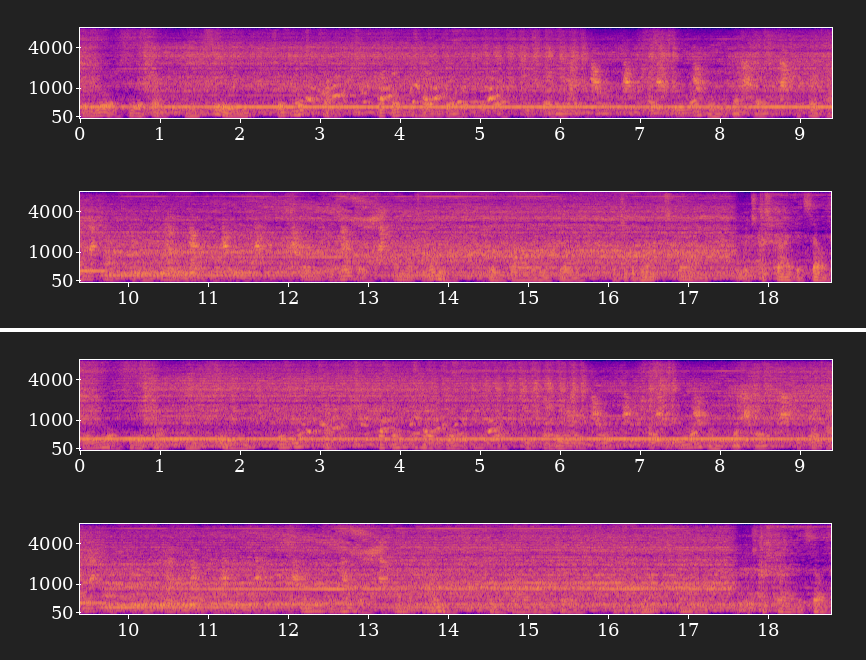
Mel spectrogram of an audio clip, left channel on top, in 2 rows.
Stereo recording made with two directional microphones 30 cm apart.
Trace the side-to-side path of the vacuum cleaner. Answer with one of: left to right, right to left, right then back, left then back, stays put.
stays put.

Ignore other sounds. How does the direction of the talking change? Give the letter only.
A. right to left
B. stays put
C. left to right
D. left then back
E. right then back
E.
